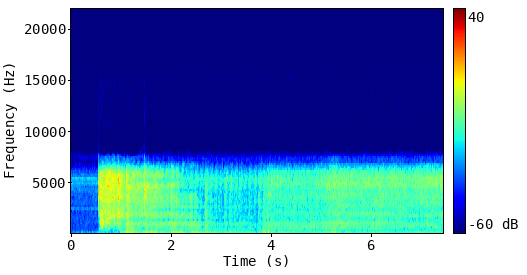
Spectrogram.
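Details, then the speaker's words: Yamaha FZ Fi BS6 starting after the injector was refitted and a dangling bank angle sensor, which caused the check-engine light and no-start, was fixed: fires on first starter push and settles into a steady, even idle. "जैसे की आप देख का रहे होंगे गाड़ी हमारी start हो चुकी है"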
